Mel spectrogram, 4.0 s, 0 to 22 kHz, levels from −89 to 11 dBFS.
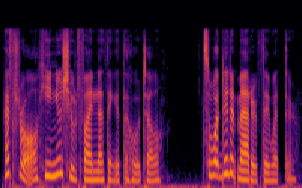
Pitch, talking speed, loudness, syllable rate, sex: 210 Hz, 285 wpm, -18 LUFS, 7.3 syllables/s, female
